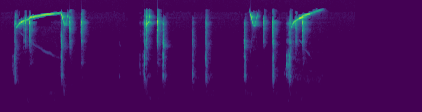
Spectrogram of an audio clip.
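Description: Freshly repaired air-conditioner control board squealing on power-up: its switch-mode power supply gives thin, very high-pitched whistles that rise in pitch, with scattered clicks, for a few seconds before it settles. The technician takes the noise for heavy capacitor charging.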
